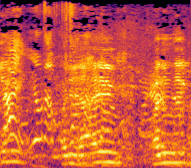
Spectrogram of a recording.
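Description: Voices only: a man's voice into a handheld microphone, with a small crowd chattering around him.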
